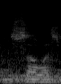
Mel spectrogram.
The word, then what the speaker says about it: psoas: is the psoas major the P is silent psoas psoas major medial thigh we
